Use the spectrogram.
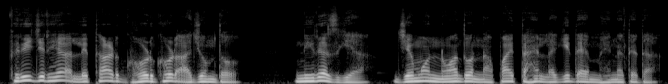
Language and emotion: Santali, sad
